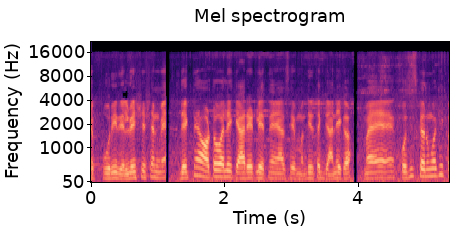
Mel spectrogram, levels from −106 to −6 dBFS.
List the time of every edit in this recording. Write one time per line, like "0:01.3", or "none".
0:01.2
0:04.0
